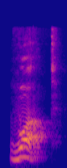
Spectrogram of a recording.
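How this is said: It sounds encouraging, prompting someone to continue. The listener wants the other person to go on. "Then you prompt by saying what"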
